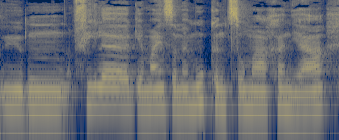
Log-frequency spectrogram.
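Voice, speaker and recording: With a Serbian accent, a woman speaks at a fairly low pitch. Noticeable background noise sits behind her. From Yugoslavia (Serbia). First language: Serbian (speaking German). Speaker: trumpeter and music professor. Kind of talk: interview. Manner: halting.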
